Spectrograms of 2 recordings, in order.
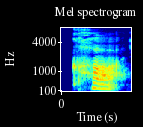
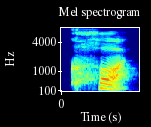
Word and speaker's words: caught: Remember, caught has a k. Aw. You don't hear the G, and you don't really hear the H. Caught. So AUGH is like all connected. Caught.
